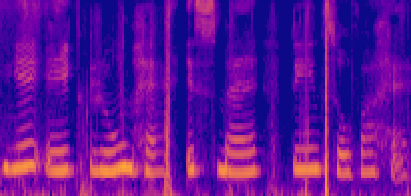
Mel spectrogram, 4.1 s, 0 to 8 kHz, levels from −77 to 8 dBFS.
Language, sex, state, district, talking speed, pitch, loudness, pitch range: Hindi, female, Haryana, Jhajjar, 115 wpm, 285 Hz, -22 LUFS, 265-310 Hz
